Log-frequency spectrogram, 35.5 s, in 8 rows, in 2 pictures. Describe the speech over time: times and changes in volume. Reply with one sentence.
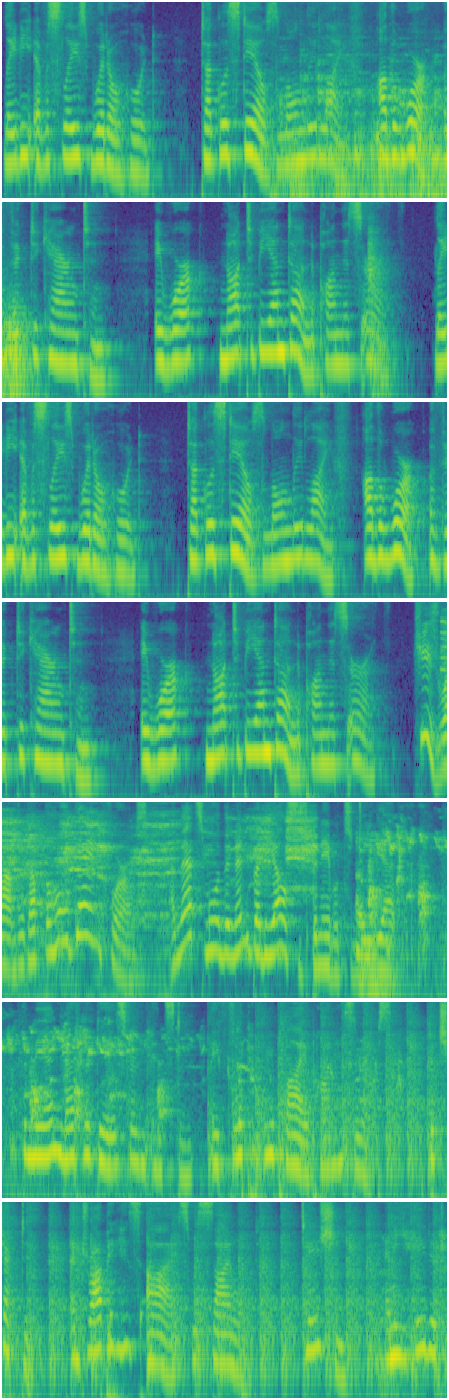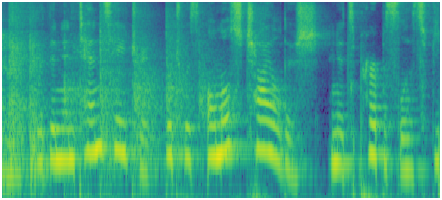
You can hear the talking from 0.0 to 35.4 s, at a steady volume.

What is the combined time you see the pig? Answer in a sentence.
You can hear the pig for 6 seconds altogether.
